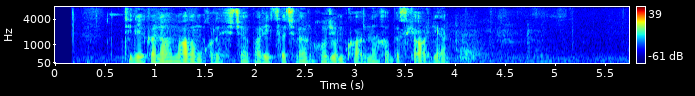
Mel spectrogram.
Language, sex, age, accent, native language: Uzbek, male, 18-24, Toshkent viloyati, Uzbek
